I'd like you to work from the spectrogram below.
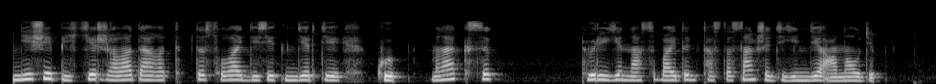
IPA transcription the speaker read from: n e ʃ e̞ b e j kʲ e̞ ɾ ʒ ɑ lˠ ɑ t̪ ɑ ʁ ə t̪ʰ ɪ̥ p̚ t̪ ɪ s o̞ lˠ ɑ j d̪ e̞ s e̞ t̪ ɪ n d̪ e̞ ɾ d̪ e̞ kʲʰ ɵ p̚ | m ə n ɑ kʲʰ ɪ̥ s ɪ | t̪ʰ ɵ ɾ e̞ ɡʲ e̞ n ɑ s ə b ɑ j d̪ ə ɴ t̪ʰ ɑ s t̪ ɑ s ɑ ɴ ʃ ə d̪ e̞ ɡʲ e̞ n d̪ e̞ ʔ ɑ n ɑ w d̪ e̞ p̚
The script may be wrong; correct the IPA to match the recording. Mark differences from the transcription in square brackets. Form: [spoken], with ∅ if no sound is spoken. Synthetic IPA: n e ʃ e̞ b e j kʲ e̞ ɾ ʒ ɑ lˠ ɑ [d̪] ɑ ʁ ə t̪ʰ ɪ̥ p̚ t̪ ɪ s o̞ lˠ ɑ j d̪ e̞ s e̞ t̪ ɪ n d̪ e̞ ɾ d̪ e̞ kʲʰ ɵ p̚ | m ə n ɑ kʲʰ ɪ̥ s ɪ | t̪ʰ ɵ ɾ e̞ ɡʲ e̞ n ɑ s ə b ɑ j d̪ ə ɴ t̪ʰ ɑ s t̪ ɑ s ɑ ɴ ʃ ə d̪ e̞ ɡʲ e̞ n d̪ e̞ ʔ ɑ n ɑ w d̪ e̞ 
